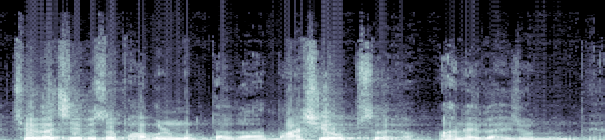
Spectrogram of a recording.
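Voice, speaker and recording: A man's voice: medium pitch, big pitch swings, fast talker, gravelly, darkish tone. A man from the Gyeongsang region of Korea, a pastor giving a sermon, telling stories with acted asides and humor.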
